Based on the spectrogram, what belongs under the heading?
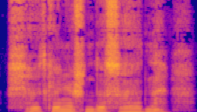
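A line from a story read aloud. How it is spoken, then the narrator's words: Absent-minded mutter. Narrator (Russian): пробормотал в ответ Раскольников, но с таким рассеянным и почти невнимательным видом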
